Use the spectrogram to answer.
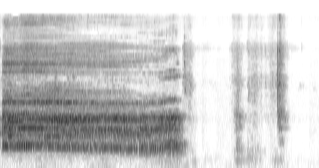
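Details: Ayam Ketawa cross rooster, a laughing chicken crossed with Pelung and Bangkok breeds, gives one long, loud, sustained crow. The crow lasts about three seconds, then ends, and two short soft clucks follow.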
